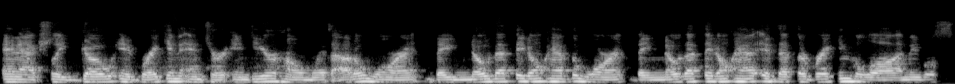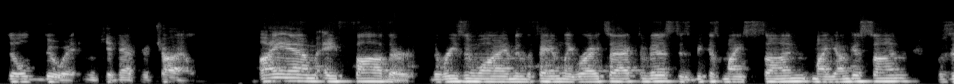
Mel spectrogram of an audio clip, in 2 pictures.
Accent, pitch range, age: American, 115-135 Hz, 40-59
